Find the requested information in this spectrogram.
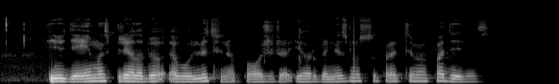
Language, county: Lithuanian, Vilnius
